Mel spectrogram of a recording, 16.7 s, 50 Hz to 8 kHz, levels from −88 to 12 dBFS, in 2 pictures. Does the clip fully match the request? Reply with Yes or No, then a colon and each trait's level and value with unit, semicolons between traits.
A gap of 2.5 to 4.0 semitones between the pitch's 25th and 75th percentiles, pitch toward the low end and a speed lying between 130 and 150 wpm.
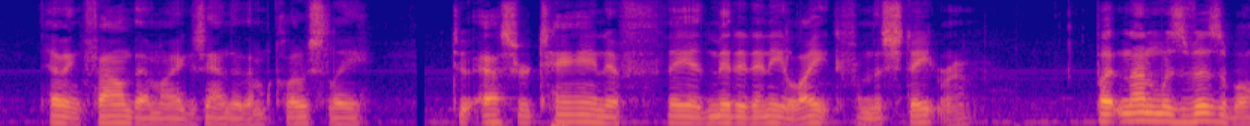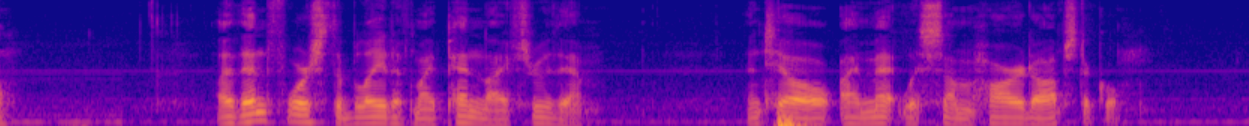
Yes: average, 3.4 semitones; low, 105 Hz; average, 145 wpm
